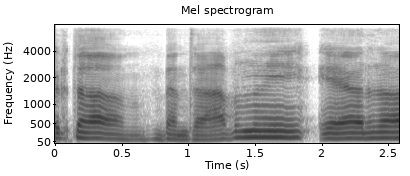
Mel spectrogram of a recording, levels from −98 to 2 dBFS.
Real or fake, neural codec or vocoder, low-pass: fake; codec, 16 kHz in and 24 kHz out, 0.4 kbps, LongCat-Audio-Codec, two codebook decoder; 7.2 kHz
